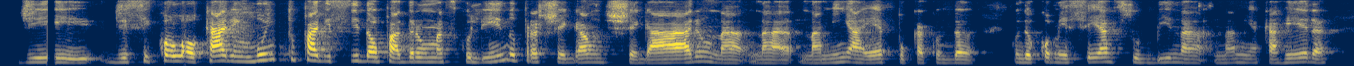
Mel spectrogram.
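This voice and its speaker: A woman talks in an unremarkable speaking voice at medium pitch and a moderate pace. Her pitch variation is ordinary, and the recording is very clean with a silent background. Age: 60s. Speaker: diversity and inclusion professional. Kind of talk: interview testimony.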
